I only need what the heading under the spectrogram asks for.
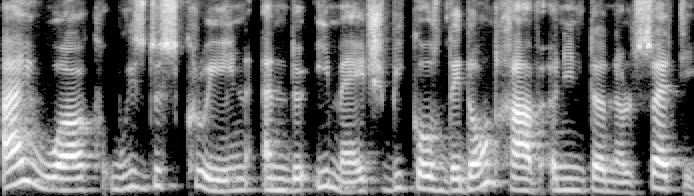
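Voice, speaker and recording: In a French accent, the speaker uses a dark, mellow tone and lively intonation at a fairly slow pace with hardly any pauses. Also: woman, medium pitch for a woman, quiet background. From France. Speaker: psychoanalyst, panelist. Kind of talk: lecture. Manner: formal.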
